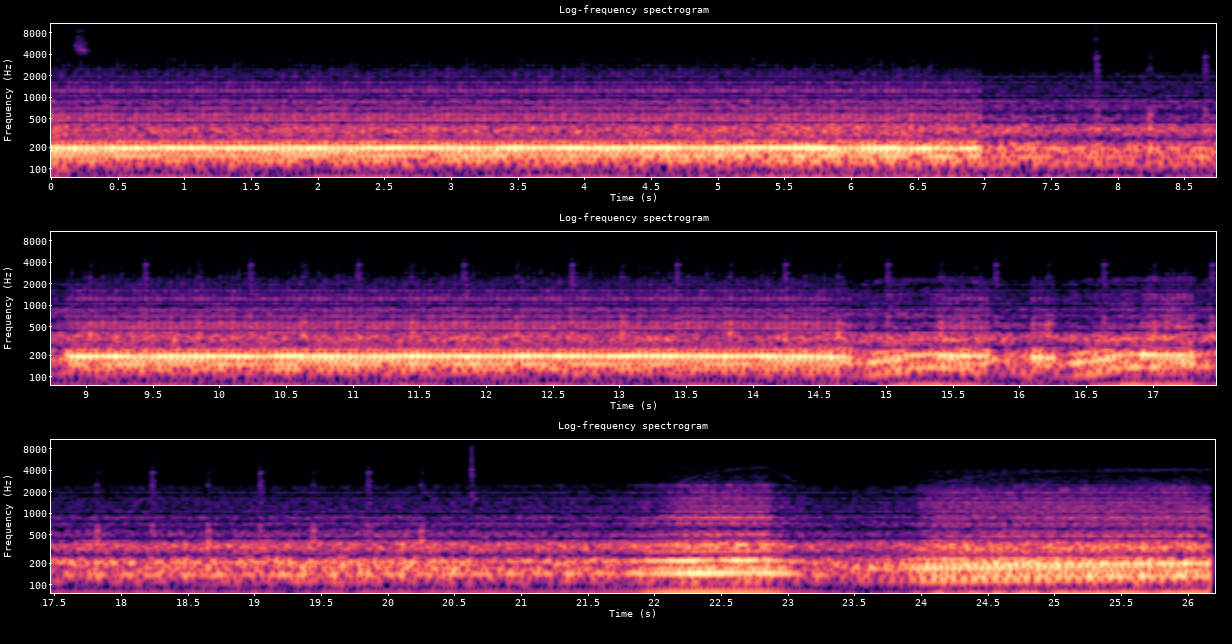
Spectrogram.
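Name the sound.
truck engine running in American Truck Simulator video game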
